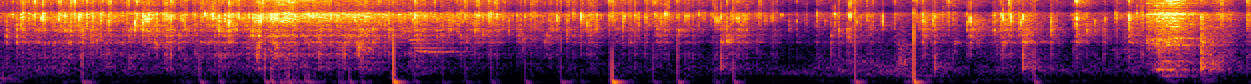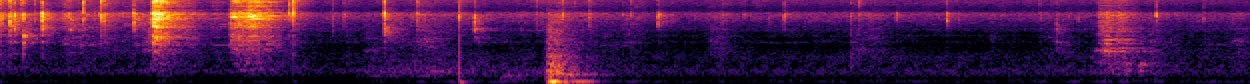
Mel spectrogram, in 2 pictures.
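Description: Whole garam masala spices dropped into hot oil for chicken pulao in a pressure cooker, a soft continuous sizzle with scattered crackles and a few clinks of a spoon, fading toward the end.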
